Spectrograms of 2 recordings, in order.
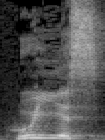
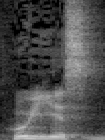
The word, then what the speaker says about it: huius: Hic Deus, the also huius, the Y is also doubled, and so the first syllable is tense, huius. Huius, it's got a tense first syllable, or a heavy syllable. It's a short vowel, but it is tense.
